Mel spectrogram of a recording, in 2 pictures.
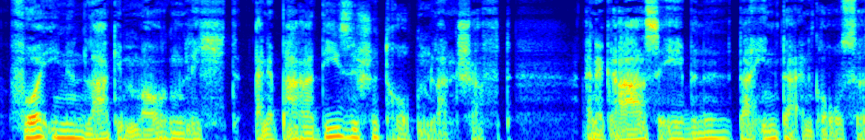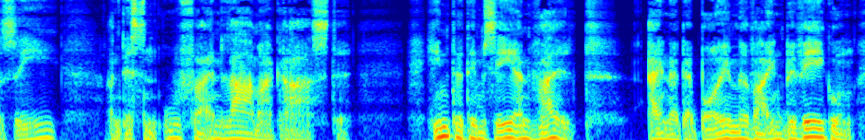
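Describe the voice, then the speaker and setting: A man narrating a literary radio drama in German as a grave, measured storyteller. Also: deep voice, creaky, fairly bright tone, slightly rough, no room sound, studio quality, full character voice. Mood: descriptive. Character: solemn storyteller narrating a literary eco-thriller.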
